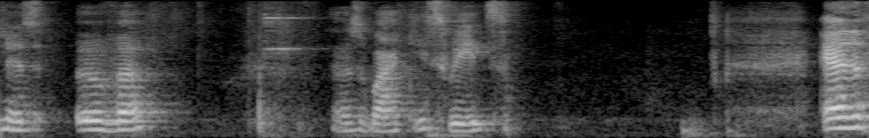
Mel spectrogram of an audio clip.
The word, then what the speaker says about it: Ove: I listened to the book on CD, which is how I know that the proper pronunciation is Ove.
